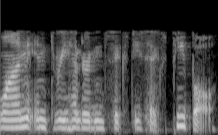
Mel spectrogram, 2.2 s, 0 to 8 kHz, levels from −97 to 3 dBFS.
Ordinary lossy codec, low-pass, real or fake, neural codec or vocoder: AAC, 16 kbps; 7.2 kHz; fake; codec, 16 kHz, 16 kbps, FreqCodec, larger model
